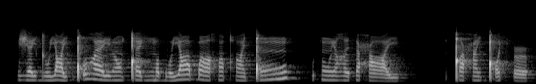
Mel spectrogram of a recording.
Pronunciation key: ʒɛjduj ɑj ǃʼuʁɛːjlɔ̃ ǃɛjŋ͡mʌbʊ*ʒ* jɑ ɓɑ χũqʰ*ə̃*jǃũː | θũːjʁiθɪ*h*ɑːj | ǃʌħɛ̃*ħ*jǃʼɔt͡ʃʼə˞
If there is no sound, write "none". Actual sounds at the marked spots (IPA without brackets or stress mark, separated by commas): none, ɑ̃, ħ, none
